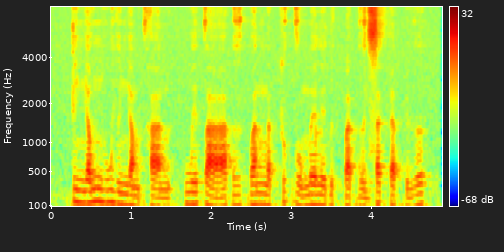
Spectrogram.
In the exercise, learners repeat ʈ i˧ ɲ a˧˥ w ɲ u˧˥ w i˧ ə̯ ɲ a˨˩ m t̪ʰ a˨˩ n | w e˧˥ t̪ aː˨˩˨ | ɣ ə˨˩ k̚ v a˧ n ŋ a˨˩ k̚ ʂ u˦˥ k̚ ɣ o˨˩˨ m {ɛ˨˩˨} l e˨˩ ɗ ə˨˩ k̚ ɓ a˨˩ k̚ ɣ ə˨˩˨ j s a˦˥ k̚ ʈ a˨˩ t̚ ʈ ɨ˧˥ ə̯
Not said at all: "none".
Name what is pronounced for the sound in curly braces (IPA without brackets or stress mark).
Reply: ɛ˧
